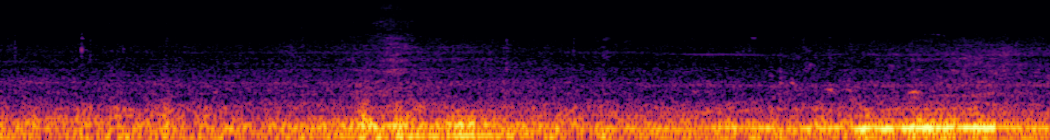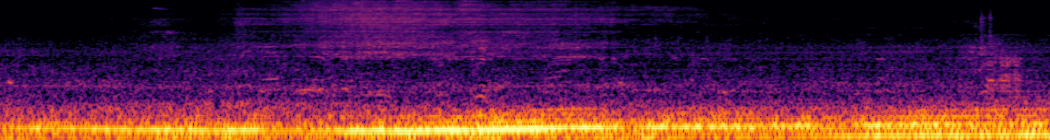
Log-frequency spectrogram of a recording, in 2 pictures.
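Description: A vehicle's engine hums steadily from inside the cabin.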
